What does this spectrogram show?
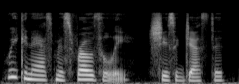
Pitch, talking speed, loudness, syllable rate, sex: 215 Hz, 175 wpm, -19 LUFS, 5.4 syllables/s, female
